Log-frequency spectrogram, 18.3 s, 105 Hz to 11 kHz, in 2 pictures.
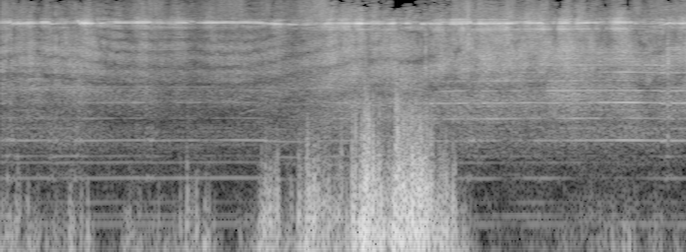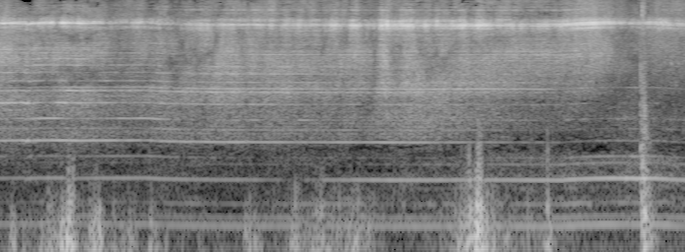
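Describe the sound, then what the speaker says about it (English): T-Rex 500 RC helicopter with an Optifuel engine flying outdoors, a steady high buzzing whine that stays fairly quiet and distant, with louder gusty bursts and rustling at moments and faint insect chirps in the background. "To be fair, Steve, that Optifuel is pretty quiet"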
